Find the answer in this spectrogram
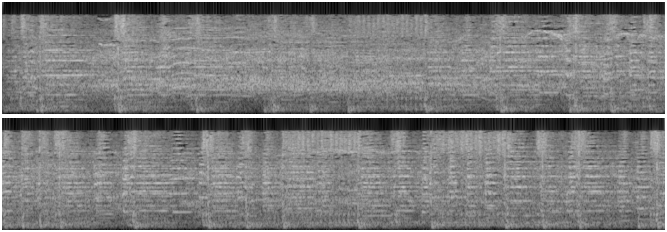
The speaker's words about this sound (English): And it was perfectly timed because in this battle for good and evil, we do have Trump walking out right now with his beautiful wife, our first lady, Melania. Let's go to full screen and capture some of this audio, the applause.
